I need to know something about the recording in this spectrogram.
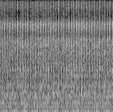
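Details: Mitsubishi Canter diesel after injection pump plunger replacement: fast clattery idle with a pulsing beat rising and falling, not settled; plunger adjustment kept small so idle can be found. Rough idle still needs evening out.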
